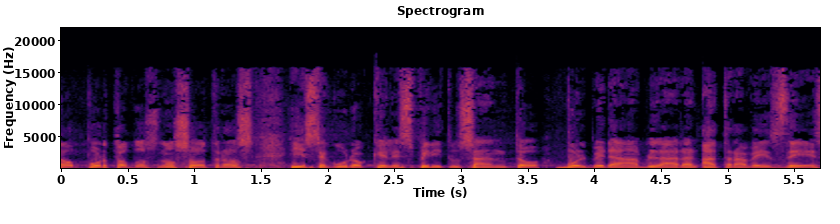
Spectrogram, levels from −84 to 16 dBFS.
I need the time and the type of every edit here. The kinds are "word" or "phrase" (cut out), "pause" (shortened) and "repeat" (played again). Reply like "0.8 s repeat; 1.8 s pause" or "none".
1.8 s word; 3.7 s pause; 4.8 s phrase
